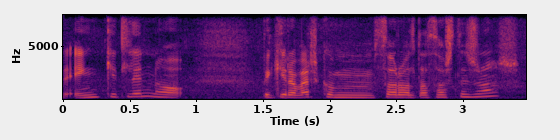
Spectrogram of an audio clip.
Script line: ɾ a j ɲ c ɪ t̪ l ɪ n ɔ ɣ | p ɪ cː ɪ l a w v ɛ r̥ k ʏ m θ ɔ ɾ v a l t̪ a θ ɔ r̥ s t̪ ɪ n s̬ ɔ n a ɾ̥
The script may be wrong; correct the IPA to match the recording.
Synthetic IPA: ɾ e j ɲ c ɪ t̪ l ɪ n ɔ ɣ | p ɪ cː ɪ ɾ a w v ɛ r̥ k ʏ m θ ɔ ɾ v a l t̪ a θ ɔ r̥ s t̪ ɪ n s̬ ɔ n a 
